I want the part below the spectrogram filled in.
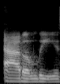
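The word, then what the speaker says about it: Adalee: So I kind of kept veering towards Adele while I was reading it, but I think it's actually Adelie is how you're supposed to say it.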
